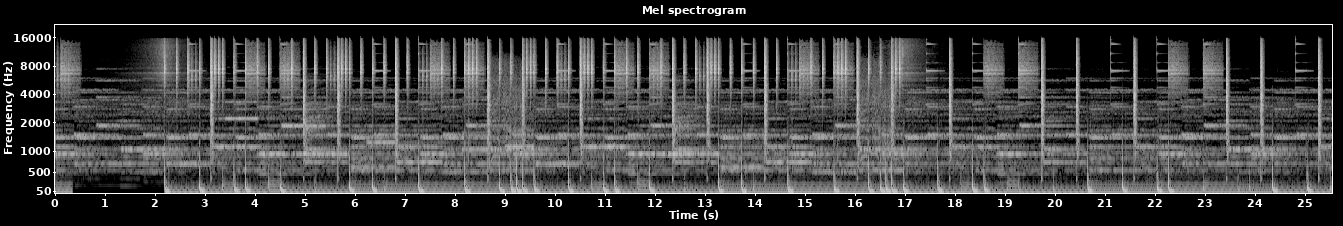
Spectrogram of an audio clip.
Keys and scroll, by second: 2.2 0, 4.7 0, 6.9 0, 9.9 0, 13.6 0, 20.3 ctrl+shift+c, 22.4-23.6 typing, 24.2 Return.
